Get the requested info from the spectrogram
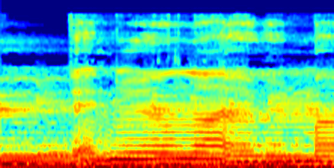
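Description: Hip-hop song outro: sustained sung or synthesized pitched tones over a deep steady bass, with a chord change about half a second in.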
